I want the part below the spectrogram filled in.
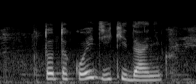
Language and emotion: Russian, neutral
